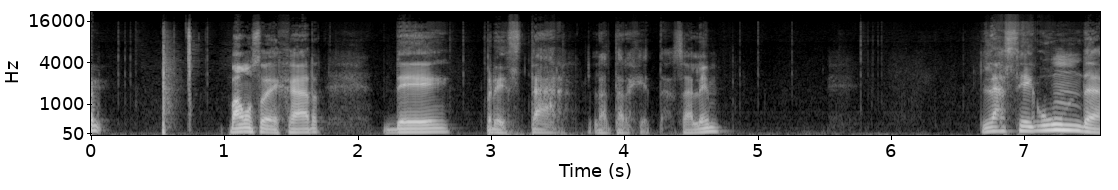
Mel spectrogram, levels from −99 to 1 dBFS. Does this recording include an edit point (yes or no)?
no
